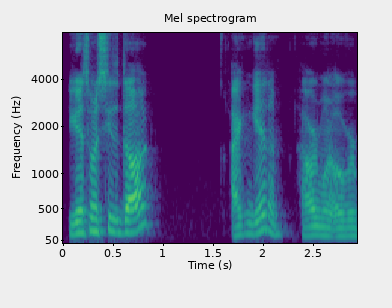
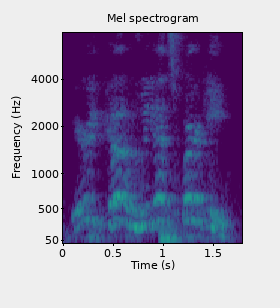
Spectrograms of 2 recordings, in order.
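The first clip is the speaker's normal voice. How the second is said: high, faint announcement from a distance; distant, high sing-out; far off; 15 dB quieter than usual. Real, not acted. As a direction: announce the arrival from across the house. Returning with dog, away from the mic.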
